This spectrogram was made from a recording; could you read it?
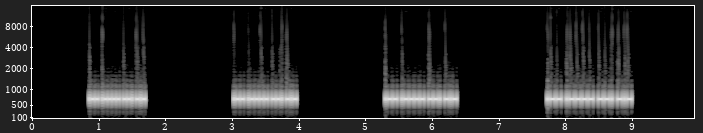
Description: Morse code, heard as a keyed tone, about 64 wpm, 700 Hz. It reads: W1GK W1GK W1GK W1GK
